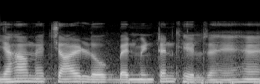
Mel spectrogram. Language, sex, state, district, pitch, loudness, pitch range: Hindi, male, Arunachal Pradesh, Lower Dibang Valley, 120 Hz, -16 LUFS, 110-130 Hz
